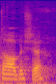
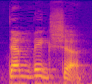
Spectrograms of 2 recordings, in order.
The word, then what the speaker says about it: Denbighshire: No, it's not Derbyshire. Denbighshire.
